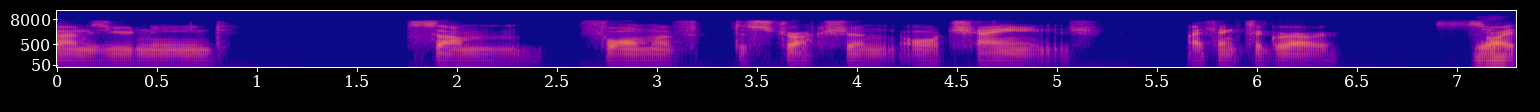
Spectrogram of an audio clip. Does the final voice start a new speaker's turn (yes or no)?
no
